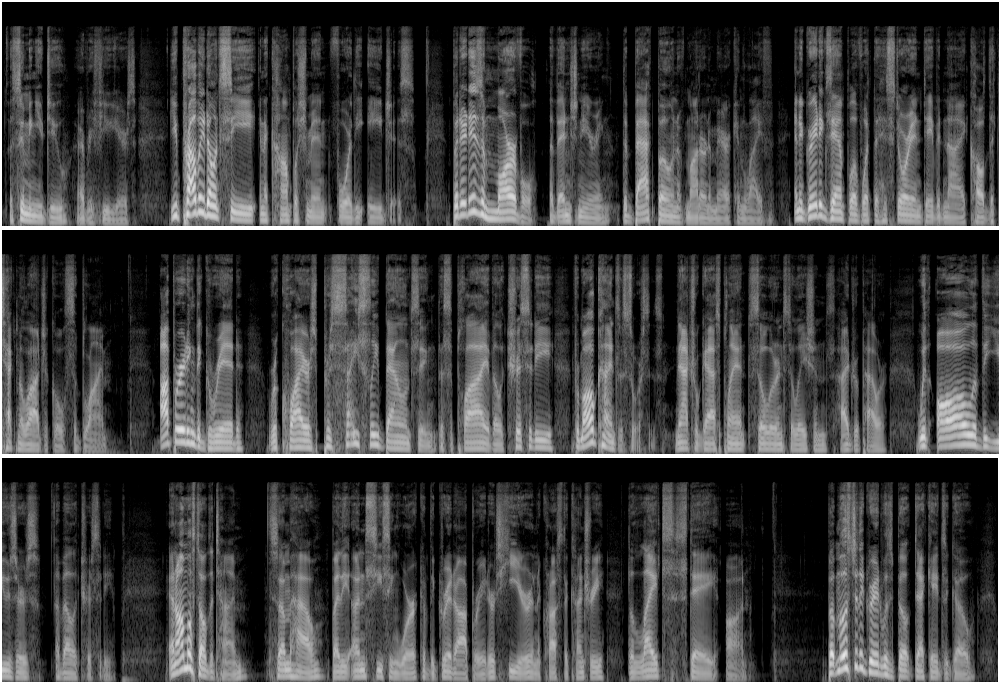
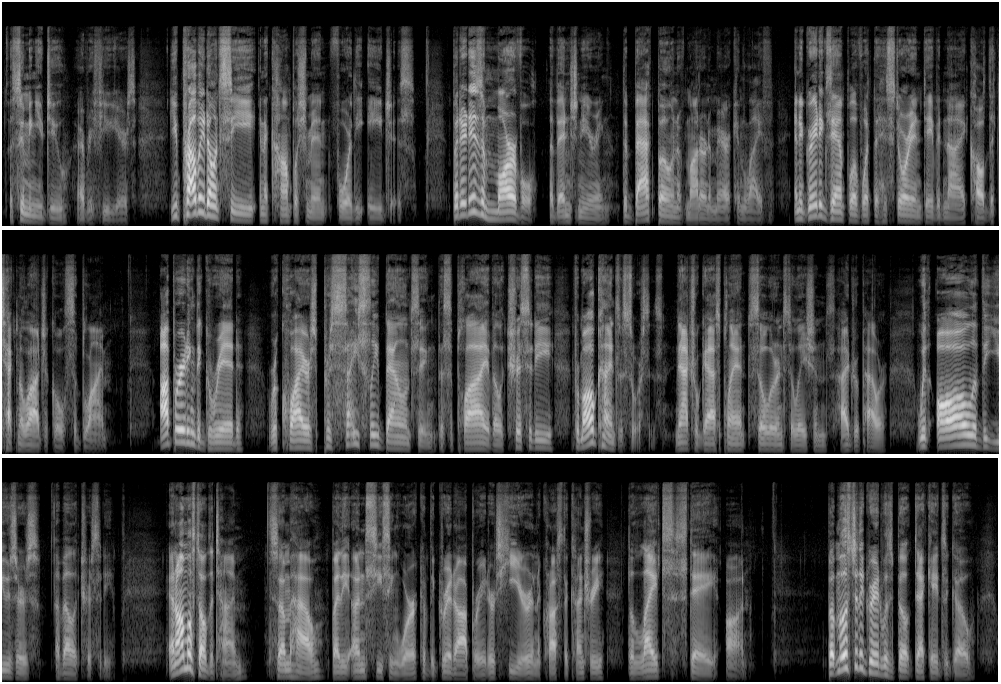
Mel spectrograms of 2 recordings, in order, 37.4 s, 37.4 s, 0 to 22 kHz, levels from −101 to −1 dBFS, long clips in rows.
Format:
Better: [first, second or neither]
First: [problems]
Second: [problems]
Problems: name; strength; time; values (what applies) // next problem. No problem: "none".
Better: first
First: none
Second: thin; very; fading below 700 Hz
